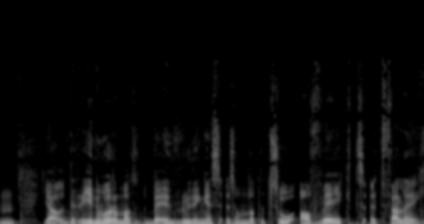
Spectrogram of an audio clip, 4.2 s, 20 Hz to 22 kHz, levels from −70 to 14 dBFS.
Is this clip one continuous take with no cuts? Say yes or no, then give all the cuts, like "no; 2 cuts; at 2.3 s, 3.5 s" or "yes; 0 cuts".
yes; 0 cuts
